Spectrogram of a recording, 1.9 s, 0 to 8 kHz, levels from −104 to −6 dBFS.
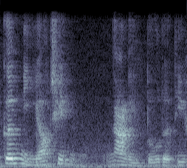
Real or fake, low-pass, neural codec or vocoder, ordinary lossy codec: real; 7.2 kHz; none; none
